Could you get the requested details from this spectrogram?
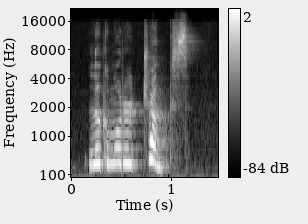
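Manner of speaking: very high, loud squeak. Reading a story, the narrator voices a professor casting a spell: Flitwick's squeak. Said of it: "He squeaked".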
